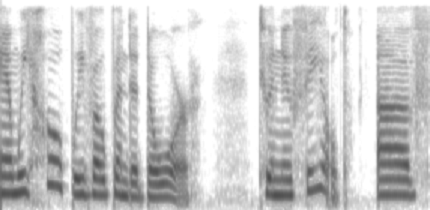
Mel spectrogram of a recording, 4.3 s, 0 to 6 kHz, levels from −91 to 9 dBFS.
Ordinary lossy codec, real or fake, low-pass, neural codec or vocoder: AAC, 32 kbps; real; 5.4 kHz; none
